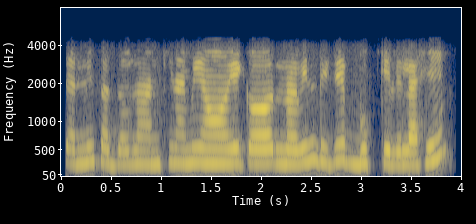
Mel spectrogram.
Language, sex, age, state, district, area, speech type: Marathi, female, 18-30, Maharashtra, Amravati, urban, conversation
